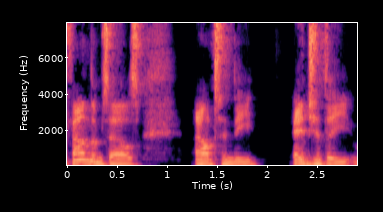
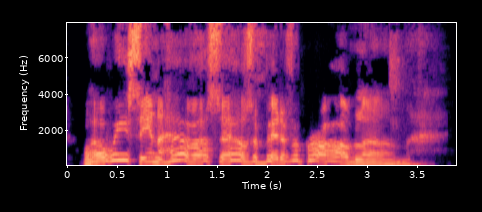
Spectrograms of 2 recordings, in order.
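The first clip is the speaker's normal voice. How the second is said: put-on wheezing, drawling Midwest voice; 9 semitones higher than usual. Narrator voicing a character who has just coughed, in a wheezy Midwestern drawl. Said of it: "Speaking in a wheezy Midwestern drawl".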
